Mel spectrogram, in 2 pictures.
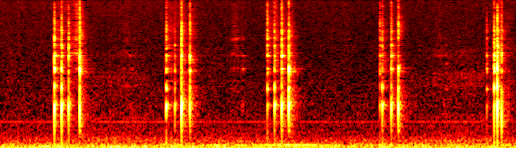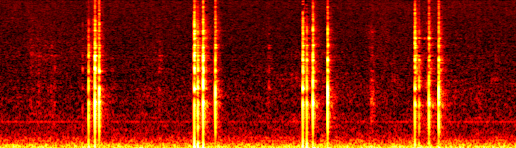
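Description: Fingernails tap the edges and lid of a small, hollow, closed blue Altoids metal tin held in the hands, in about nine quick bursts of two or three taps each. Each tap is a bright, dry metallic click that dies away almost at once, over a low steady rumble and a faint constant hum.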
